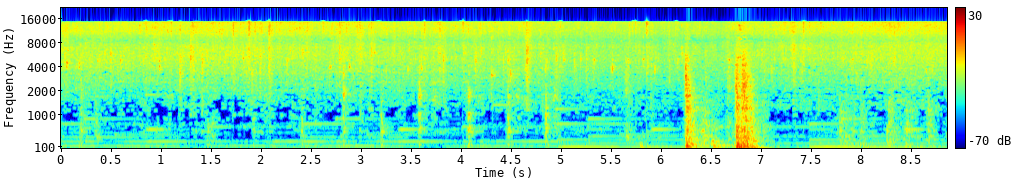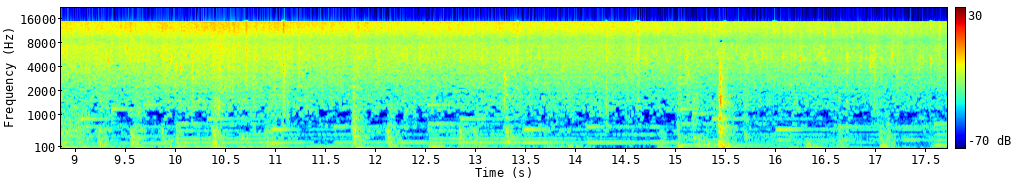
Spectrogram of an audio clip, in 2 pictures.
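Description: Chopped onion, ginger and garlic sizzling in hot oil in a frying pan while being stirred with a wooden spatula. Two loud sharp knocks come about six to seven seconds in and a lighter one near the end.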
